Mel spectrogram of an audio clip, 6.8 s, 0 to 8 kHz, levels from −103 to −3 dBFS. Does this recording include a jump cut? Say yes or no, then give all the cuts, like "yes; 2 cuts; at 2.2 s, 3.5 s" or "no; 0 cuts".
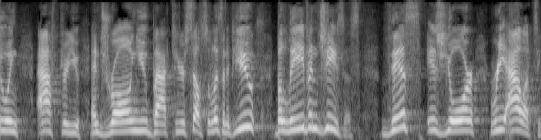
no; 0 cuts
